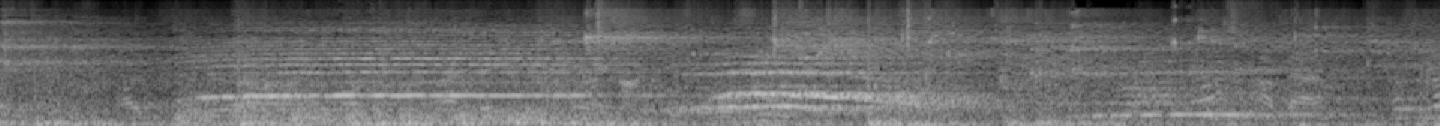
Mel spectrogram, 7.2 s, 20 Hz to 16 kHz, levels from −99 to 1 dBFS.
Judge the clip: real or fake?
real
